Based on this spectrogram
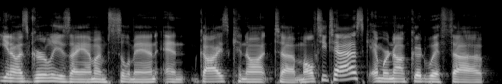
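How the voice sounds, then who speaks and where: A man speaks in an unremarkable speaking voice at a fairly quick pace, medium in pitch with ordinary variation. The recording is very clean, with a silent background. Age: 30s. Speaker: comedian and radio co-host. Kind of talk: casual chat. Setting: studio.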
